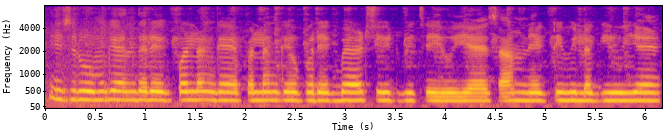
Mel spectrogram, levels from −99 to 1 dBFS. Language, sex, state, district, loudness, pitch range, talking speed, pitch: Hindi, female, Rajasthan, Bikaner, -13 LUFS, 230-245 Hz, 195 wpm, 235 Hz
